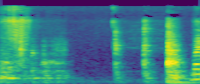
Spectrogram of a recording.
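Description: A short rustle of a sheet sliding across a wooden tabletop as it is pushed aside, followed by a brief pause and a couple of light clicks.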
